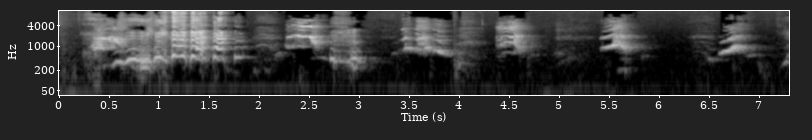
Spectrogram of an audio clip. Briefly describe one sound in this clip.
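A young person laughs and squeals loudly nearby.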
